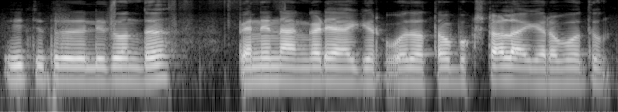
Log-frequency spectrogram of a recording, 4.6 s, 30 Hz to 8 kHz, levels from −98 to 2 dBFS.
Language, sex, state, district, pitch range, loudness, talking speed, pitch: Kannada, male, Karnataka, Koppal, 140-150 Hz, -17 LUFS, 130 wpm, 145 Hz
